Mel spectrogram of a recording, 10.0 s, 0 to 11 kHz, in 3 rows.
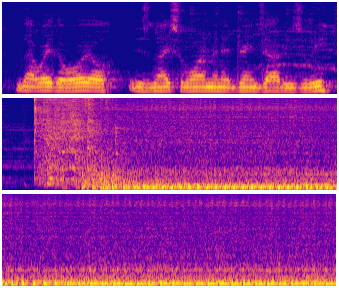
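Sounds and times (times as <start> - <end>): motorcycle engine idling: 3.9 - 10.0.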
